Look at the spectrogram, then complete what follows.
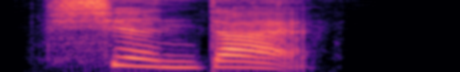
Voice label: "现代", Chinese

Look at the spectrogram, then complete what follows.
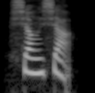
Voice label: "乡下", Chinese

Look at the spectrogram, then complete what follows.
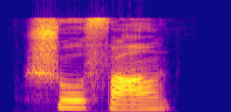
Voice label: "书房", Chinese

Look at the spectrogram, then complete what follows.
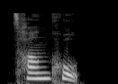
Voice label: "仓库", Chinese

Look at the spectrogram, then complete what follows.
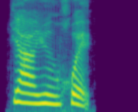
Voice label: "亚运会", Chinese

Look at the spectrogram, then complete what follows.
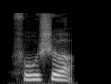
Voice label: "辐射", Chinese

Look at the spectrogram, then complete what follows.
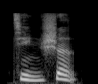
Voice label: "谨慎", Chinese

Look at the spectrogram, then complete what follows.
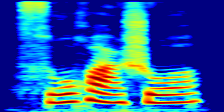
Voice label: "俗话说", Chinese

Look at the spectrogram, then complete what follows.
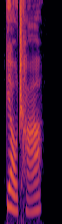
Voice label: "调查", Chinese

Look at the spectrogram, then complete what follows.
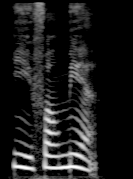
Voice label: "一方面", Chinese

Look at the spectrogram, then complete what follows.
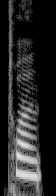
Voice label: "穿", Chinese

